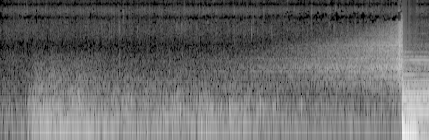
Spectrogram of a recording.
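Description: Intro of a song: a low thunder-like rumble with a rain-like hiss begins after a moment of silence, then swells in a rising sweep near the end.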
